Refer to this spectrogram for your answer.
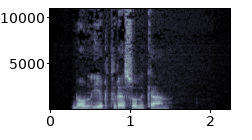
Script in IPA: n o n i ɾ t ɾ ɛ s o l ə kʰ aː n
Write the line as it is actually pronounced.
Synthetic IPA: n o n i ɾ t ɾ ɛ s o l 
